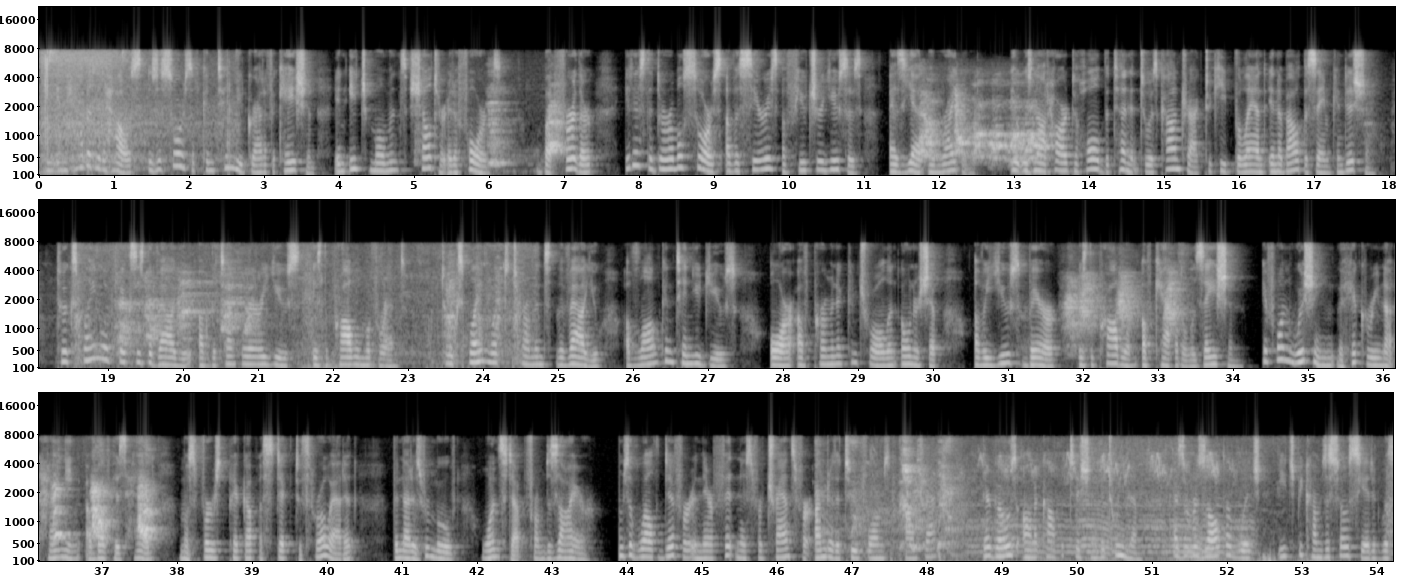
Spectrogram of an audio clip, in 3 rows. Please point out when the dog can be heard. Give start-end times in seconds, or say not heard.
5.0-7.0, 11.7-13.6, 19.1-21.0, 31.1-33.4, 36.3-37.7, 46.5-48.8.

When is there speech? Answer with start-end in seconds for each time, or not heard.
0.0-54.1.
